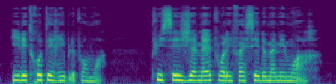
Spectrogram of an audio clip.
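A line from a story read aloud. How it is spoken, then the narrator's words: Deep sigh. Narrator (French): Elle soupira profondément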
